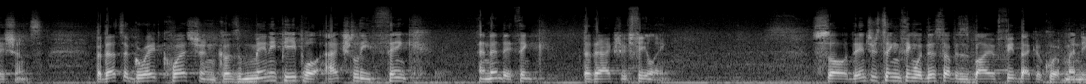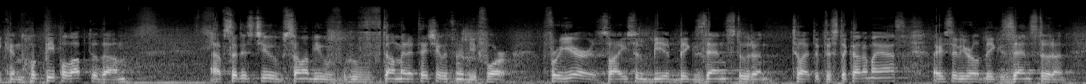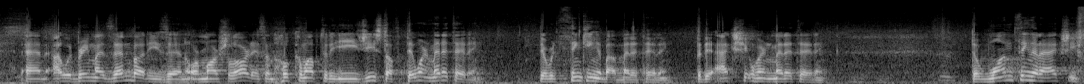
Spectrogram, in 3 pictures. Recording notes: This lecture and Q&A session was recorded on February 6, 2012, at The Shala Yoga House in NYC.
